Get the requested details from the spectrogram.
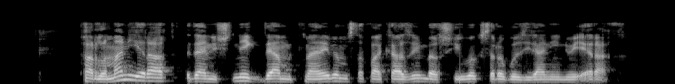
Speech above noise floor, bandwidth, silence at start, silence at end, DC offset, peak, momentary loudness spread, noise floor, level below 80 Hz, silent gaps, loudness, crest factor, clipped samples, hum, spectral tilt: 61 dB; 7.8 kHz; 0.85 s; 0.55 s; under 0.1%; 0 dBFS; 5 LU; -78 dBFS; -56 dBFS; none; -17 LUFS; 18 dB; under 0.1%; none; -4 dB/octave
